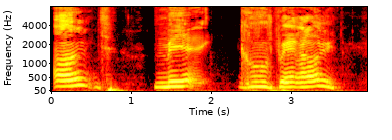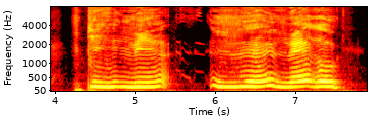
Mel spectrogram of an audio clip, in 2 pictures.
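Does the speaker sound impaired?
Yes: cerebral palsy; from birth, drives a truck, does almost everything in own way; self-described as speaking a bit oddly, host says speech not odd at all.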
